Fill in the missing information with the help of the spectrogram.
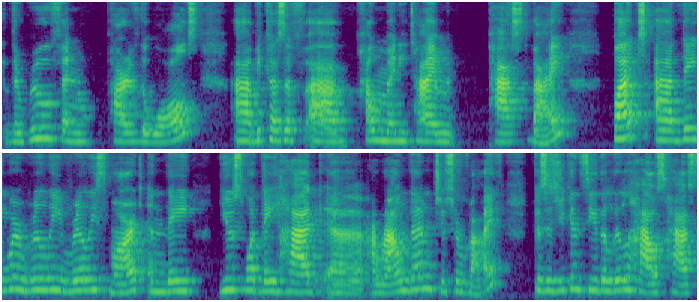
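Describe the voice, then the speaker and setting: A young woman from Peru, a student presenting in a live webinar in earnest, halting English with many fillers. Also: medium pitch, vocal fry, bright, forceful tone. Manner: earnest, with frequent fillers and restarts.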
